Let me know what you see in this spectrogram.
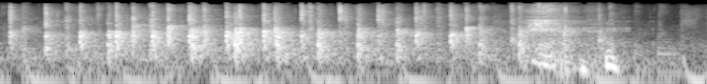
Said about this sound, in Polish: O, dobrze, mogą, no, proszę, brawa, tak.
